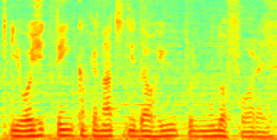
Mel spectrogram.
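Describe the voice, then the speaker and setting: A man talks at a fairly quick pace in a flat monotone. Noticeable background noise sits under his voice. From Brazil, São Paulo then interior city. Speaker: skateboarder. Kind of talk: casual radio interview.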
